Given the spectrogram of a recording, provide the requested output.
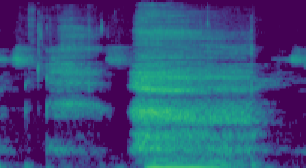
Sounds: Sigh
